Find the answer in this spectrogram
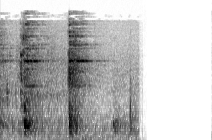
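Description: A few short clinks of crockery and cutlery, diner background from a film soundtrack, then the sound cuts off abruptly to dead silence about one and a half seconds in.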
